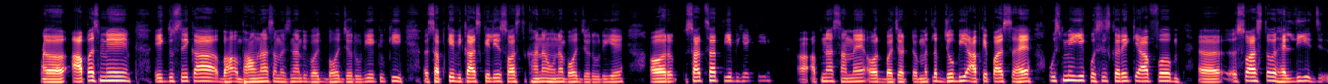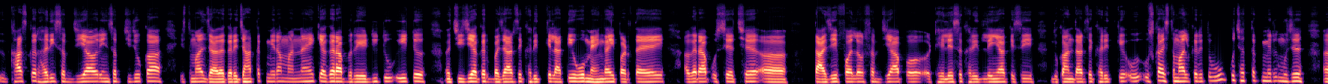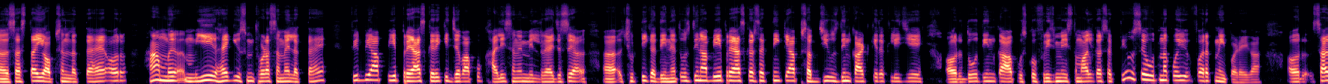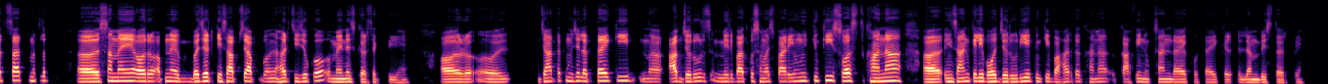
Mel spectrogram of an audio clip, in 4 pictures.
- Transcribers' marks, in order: in English: "हेल्दी"; in English: "रेडी टू ईट"; in English: "ऑप्शन"; in English: "मैनेज"
- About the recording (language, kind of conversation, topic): Hindi, advice, काम की व्यस्तता के कारण आप अस्वस्थ भोजन क्यों कर लेते हैं?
